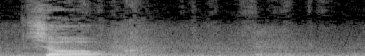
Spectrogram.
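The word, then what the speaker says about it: chalk: ऐसे ही चौक, इसमें भी एल का कोई साउंड नहीं है हमारा, है ना।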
